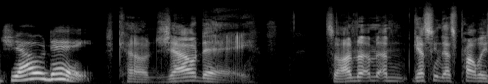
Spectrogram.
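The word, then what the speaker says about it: Jowday: extreme negative force called zhao day day so i'm guessing that's probably spelled j-a-o-d-e-i that's an excellent question but colloquially it's pronounced judy right so we're starting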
